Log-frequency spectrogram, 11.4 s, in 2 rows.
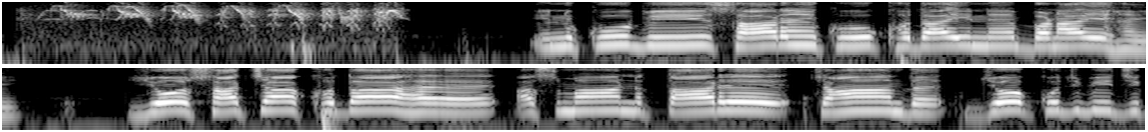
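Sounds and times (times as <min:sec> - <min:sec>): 
birds singing: 0:00.0 - 0:02.1
speech: 0:02.6 - 0:11.4.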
